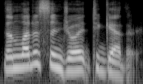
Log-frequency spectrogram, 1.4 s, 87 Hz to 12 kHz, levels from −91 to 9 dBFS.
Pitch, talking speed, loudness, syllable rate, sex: 210 Hz, 250 wpm, -18 LUFS, 6.9 syllables/s, female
